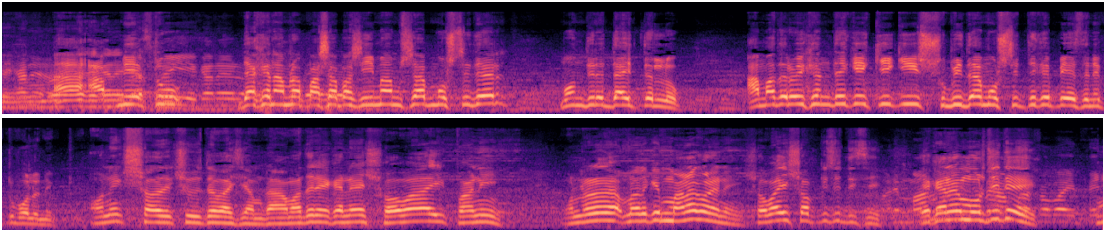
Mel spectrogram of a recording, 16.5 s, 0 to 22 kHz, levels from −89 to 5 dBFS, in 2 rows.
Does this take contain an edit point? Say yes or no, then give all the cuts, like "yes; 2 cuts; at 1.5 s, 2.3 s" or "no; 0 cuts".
no; 0 cuts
